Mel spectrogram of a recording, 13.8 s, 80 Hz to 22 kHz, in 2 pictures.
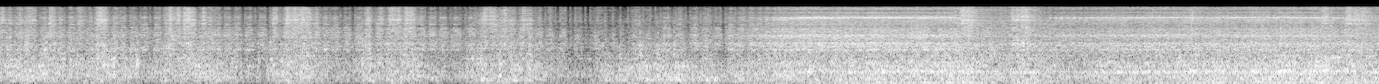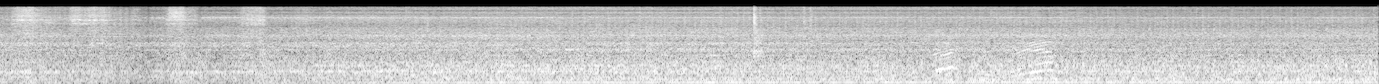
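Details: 1989 Chevy S10 pickup, 2.5L Iron Duke four-cylinder, 5-speed manual, abandoned about 22 years in a Michigan field, started on a trigger switch with little gas: after a few rough seconds it settles into a steady, even run with no misses or knocks, sounding healthy.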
